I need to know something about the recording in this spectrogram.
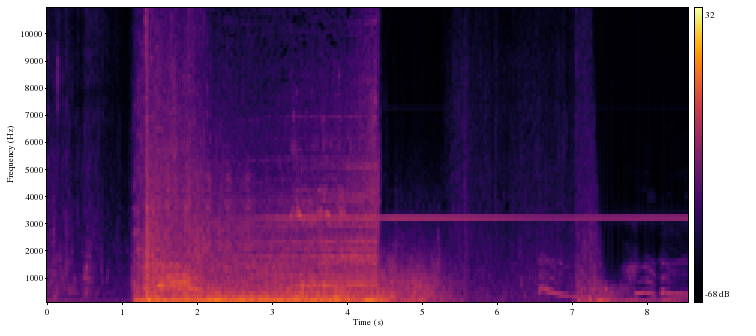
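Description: Film-trailer sound design: about a second in, a sudden loud boom and rush of churning water that cuts off abruptly about three seconds later. Partway through, a high steady ringing tone comes in and carries on into a muffled, underwater-sounding lull. Low booms come back near the end.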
